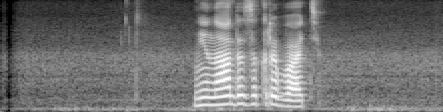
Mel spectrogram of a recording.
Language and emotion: Russian, neutral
